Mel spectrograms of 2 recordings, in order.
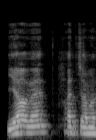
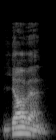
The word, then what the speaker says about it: Jaouen Hadjam: Bugün sizlerle Hayatımız Beşiktaş kanalında Beşiktaş'ımızda son iki sezonda transfer haberlerine konu olan Yaven Hatcam'ı değerlendireceğiz. Telefu biraz zor araştırdım. Şöyle okunuyor. Yven ilk ismi Yav. D''yi C diye okuyoruz.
